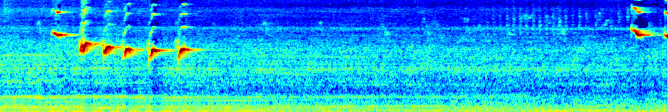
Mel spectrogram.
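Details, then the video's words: Greater green leafbird (cucak ijo) in full 'gacor isian' singing form: a quick run of five clear whistled notes, each sliding downward, followed by a long quiet pause, then a fresh high note starting at the end. "CUCAK IJO GACOR ISIAN"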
